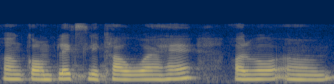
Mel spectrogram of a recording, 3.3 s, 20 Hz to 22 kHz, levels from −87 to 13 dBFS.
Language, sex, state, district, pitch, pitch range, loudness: Hindi, female, Bihar, Vaishali, 195 Hz, 185-200 Hz, -17 LUFS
